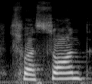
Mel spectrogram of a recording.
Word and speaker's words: soixante: 60, which is pronounced as Soixante and is written as SOEXRNTA.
